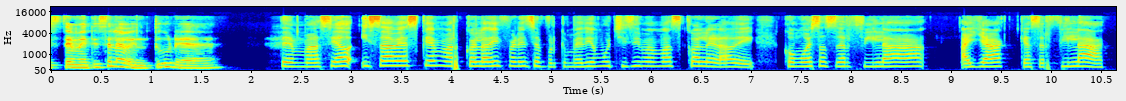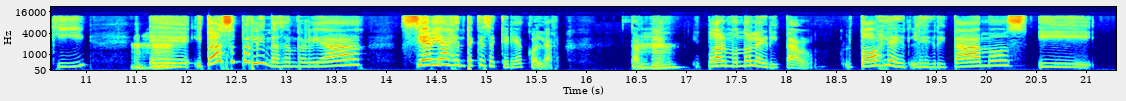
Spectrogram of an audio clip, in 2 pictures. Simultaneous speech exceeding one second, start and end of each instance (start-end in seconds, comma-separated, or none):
none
